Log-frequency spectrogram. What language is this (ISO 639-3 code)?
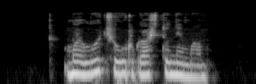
chm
